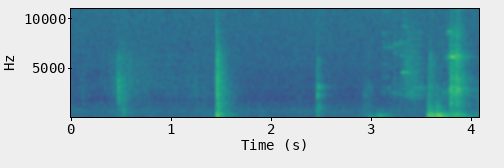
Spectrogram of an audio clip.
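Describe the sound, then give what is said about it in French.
Three evenly spaced knocks on a door by a man, about a second apart, followed by a louder, longer rattle and creak of the door opening, with no voices. “Une porte est entrebâillée qui laisse voir la lumière.”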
